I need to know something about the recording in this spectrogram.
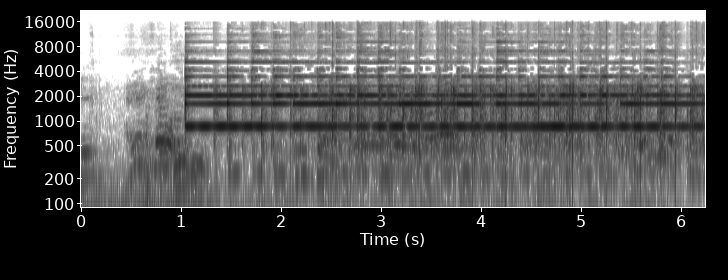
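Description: A large brass bell rings repeatedly with a bright clang.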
